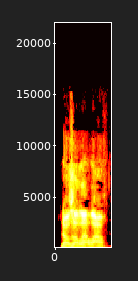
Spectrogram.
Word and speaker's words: Nozzolillo: a guy named Dave Nozzolillo. You know how to say that last name? I think that's how you say it. Nozzolillo? Yep. Nozzolillo, who, by the way, most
